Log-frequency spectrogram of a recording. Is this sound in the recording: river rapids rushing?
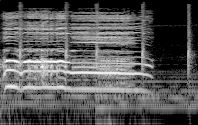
no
